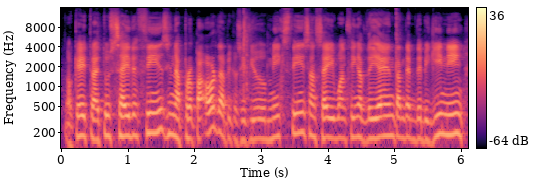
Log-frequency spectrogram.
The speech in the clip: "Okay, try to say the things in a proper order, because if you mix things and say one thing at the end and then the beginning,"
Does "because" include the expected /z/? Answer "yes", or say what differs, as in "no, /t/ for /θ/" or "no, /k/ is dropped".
no, /s/ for /z/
